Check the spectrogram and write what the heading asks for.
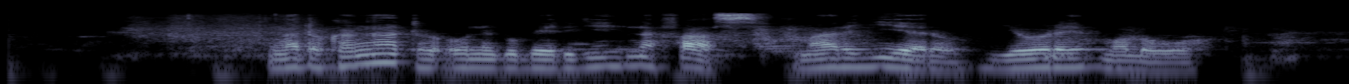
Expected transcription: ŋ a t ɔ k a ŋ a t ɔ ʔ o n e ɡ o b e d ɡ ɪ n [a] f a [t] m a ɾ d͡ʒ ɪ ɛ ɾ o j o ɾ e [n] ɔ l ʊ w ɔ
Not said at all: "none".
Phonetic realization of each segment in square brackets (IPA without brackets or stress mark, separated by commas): a, s, m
